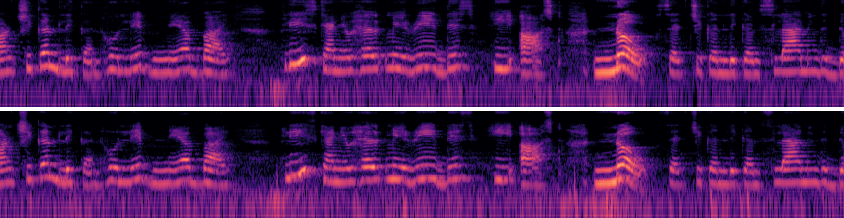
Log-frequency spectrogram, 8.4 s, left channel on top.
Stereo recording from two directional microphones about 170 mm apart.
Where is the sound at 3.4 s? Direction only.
35° left (ahead or behind).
